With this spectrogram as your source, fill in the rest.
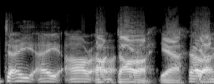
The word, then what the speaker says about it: Dara: Dara, am I pronouncing that right? D-A-R-A.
